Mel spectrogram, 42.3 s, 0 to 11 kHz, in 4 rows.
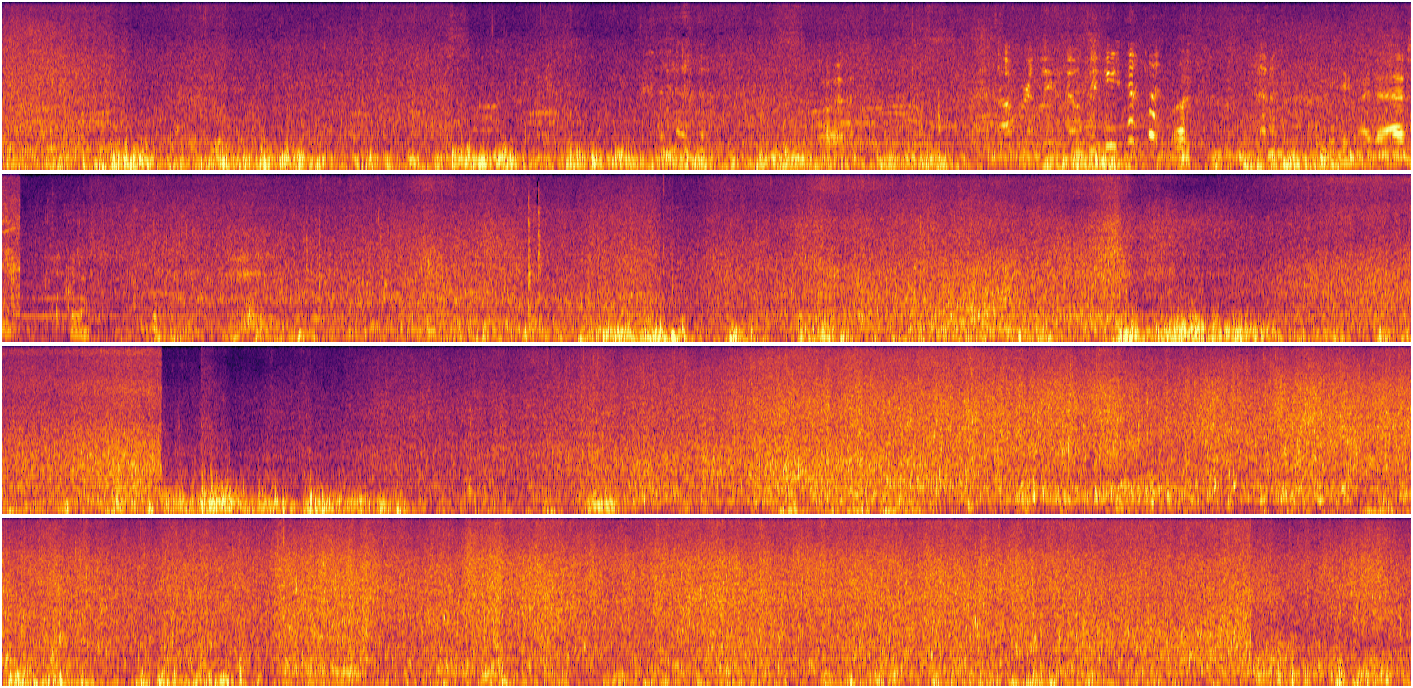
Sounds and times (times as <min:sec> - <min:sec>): Ship: 0:00.0 - 0:42.2
Waves, surf: 0:00.0 - 0:42.2
Wind noise (microphone): 0:00.0 - 0:42.2.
